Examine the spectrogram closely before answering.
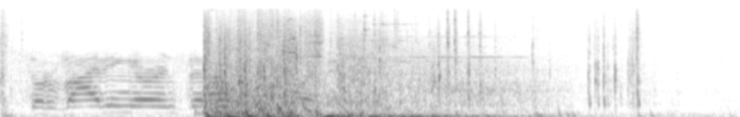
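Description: Gunfire bursts loudly in a video game.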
